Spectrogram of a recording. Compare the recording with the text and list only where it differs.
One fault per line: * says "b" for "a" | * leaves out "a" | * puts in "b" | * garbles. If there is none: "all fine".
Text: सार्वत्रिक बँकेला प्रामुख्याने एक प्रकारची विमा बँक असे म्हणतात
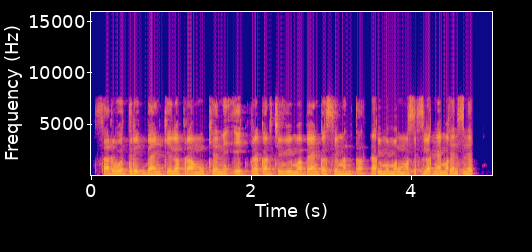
* garbles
